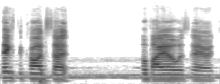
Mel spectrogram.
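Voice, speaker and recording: A woman's voice: on the low side, level tone, slow pace, sharp tone, soft background music. A woman casually improvising in character as a player in a tabletop game.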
